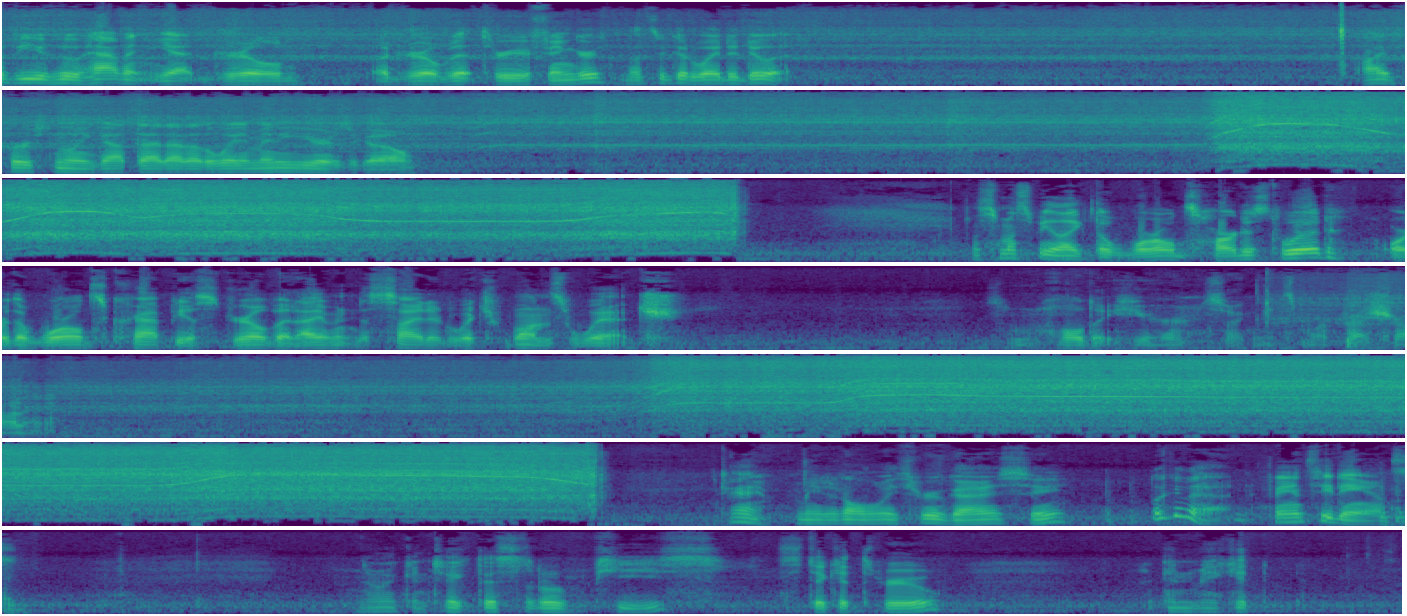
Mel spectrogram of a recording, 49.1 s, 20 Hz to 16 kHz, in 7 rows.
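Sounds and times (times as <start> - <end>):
electric drill boring through wood: 0.0 - 17.8, 27.4 - 38.1.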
